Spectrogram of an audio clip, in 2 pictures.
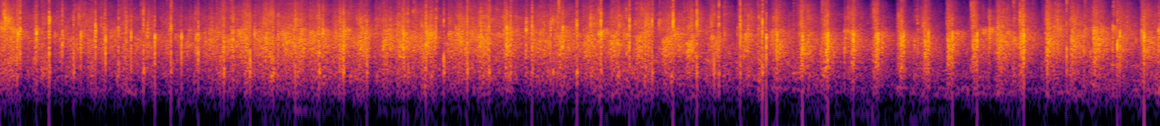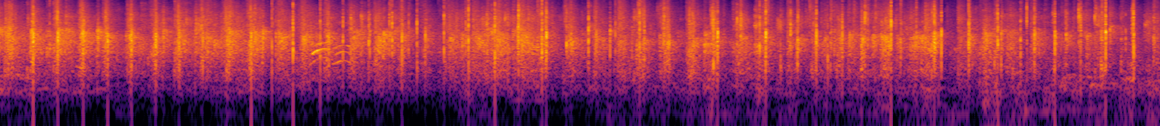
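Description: Audience applauding: dense, steady clapping from many hands.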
